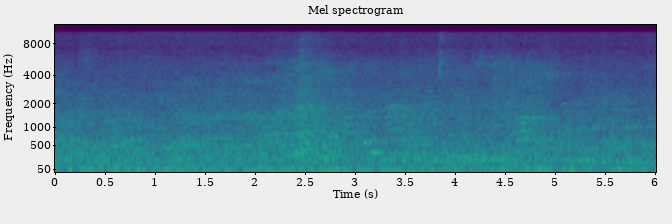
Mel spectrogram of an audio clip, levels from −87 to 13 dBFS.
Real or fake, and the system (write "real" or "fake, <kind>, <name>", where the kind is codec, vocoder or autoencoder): real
